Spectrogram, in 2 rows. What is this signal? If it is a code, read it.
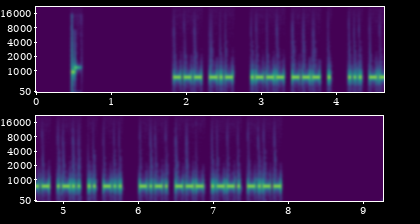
Morse code, heard as a keyed tone, about 34 wpm, 700 Hz. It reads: OK JOE SOLID COPY
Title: Practice QSO - Exchange 3 - More Info - 35wpm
